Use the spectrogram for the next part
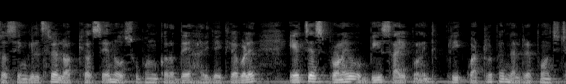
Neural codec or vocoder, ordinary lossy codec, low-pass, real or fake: none; none; none; real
